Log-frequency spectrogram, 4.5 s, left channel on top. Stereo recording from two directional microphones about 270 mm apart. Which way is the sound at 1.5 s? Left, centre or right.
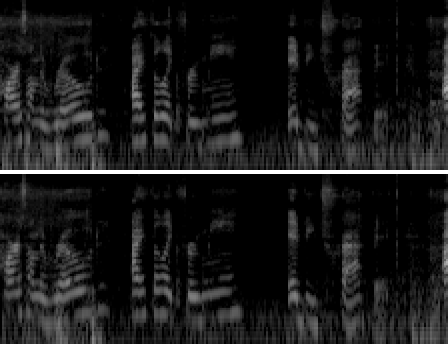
Centre.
